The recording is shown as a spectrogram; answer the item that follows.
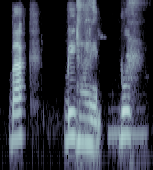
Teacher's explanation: kaf itu dari segi suaranya syiddah, dari segi nafasnya hames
